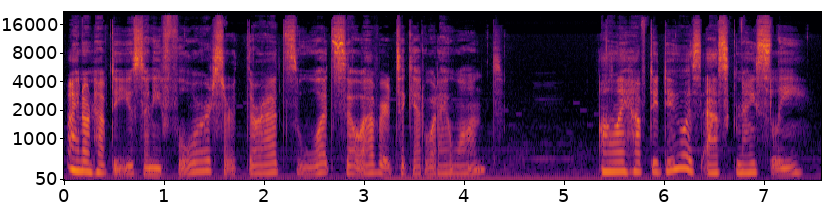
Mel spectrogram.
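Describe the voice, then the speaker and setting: Female actor as possessive superheroine kidnapper for ASMR roleplay: dark, relaxed tone with vocal fry, coaxing, sweetly menacing. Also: mid-range voice, close to an everyday voice. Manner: coy, smug, coaxing, lingering over words. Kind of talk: ASMR roleplay, intimate soft delivery.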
